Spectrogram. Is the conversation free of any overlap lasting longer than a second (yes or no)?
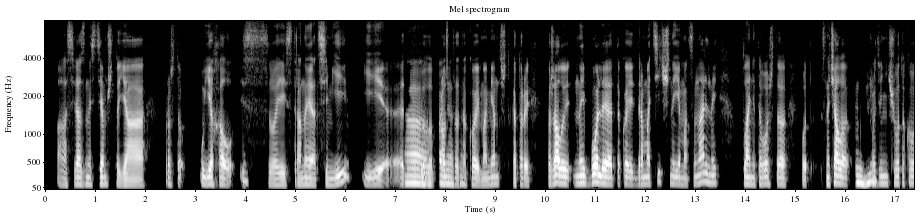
no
